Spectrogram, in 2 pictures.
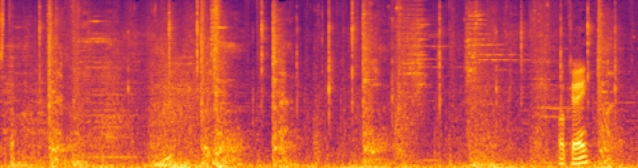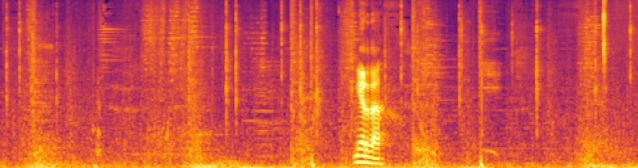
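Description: Blades slash and clang repeatedly in a fight.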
